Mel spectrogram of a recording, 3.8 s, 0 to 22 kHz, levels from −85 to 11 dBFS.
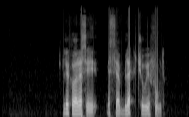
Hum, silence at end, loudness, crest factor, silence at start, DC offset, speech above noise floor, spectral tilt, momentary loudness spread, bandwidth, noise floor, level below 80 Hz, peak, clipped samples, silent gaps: none; 0.6 s; -21 LUFS; 20 dB; 1.25 s; under 0.1%; 50 dB; -5.5 dB/octave; 14 LU; 16.5 kHz; -70 dBFS; -52 dBFS; -4 dBFS; under 0.1%; none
